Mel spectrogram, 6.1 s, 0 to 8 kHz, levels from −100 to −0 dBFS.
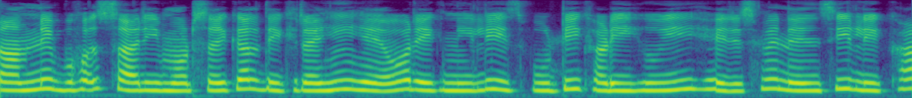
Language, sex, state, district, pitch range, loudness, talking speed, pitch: Hindi, female, Himachal Pradesh, Shimla, 235-275 Hz, -13 LUFS, 165 wpm, 245 Hz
